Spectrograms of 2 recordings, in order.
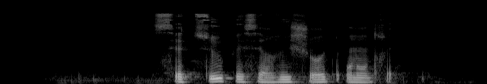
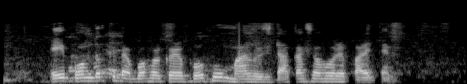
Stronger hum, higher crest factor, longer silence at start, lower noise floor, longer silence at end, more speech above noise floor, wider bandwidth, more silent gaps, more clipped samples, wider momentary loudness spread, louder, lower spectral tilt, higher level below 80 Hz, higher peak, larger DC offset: neither; about the same, 20 dB vs 16 dB; first, 1.55 s vs 0.05 s; first, -70 dBFS vs -52 dBFS; first, 0.95 s vs 0.7 s; first, 41 dB vs 35 dB; first, 11.5 kHz vs 7.4 kHz; neither; neither; first, 17 LU vs 4 LU; second, -29 LUFS vs -18 LUFS; about the same, -6.5 dB/octave vs -6.5 dB/octave; about the same, -60 dBFS vs -60 dBFS; second, -12 dBFS vs -2 dBFS; neither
